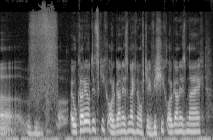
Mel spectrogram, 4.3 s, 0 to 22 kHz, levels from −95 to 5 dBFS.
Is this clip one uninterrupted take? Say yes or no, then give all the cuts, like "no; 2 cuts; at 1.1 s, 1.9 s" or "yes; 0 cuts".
yes; 0 cuts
